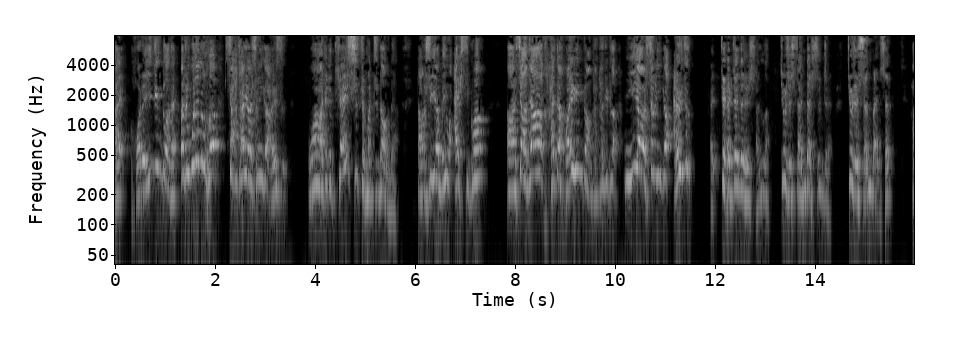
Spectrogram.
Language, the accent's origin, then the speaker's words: Chinese; China; 为什么我们中国人就没有逃荒的权利呢？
